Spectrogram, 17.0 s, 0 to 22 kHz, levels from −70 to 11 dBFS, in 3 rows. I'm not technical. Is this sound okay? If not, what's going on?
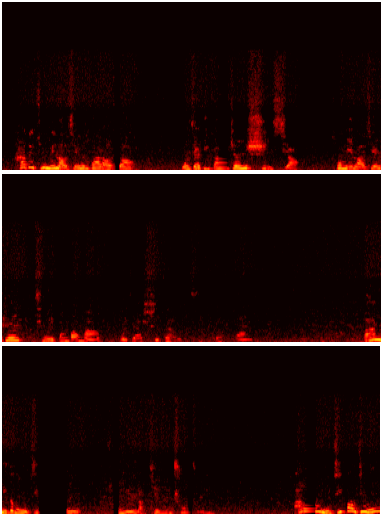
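No. There are several problems.

Noise suppressor artifacts run through the whole clip. A filter pushes the background noise down.

There is also speech cut by the noise suppressor. The same filter mistakes soft parts of speech for noise and turns them down. Soft parts sound swallowed or faint around 0.19 to 1.98 s, 2.69 to 4.42 s, 4.97 to 9.43 s, 11.12 to 14.56 s and 16.33 to 16.74 s.

A burst of packet loss happens at 1.67, 3.25, 13.03 and 14.15 s. Each time, a small piece of audio, between about 0.06 and 0.12 s, goes missing. It is replaced by a brief fading buzz or hiss.

A short concealed packet loss occurs at 7.05 s. A tiny gap of about 0.04 s was patched over, and it sounds like a quick smear or wobble.

A long network dropout likely explains 11.91 to 12.35 s. The sound fades into silence for most of that time. A shorter one, from 15.91 to 16.08 s, is only a fading buzz or hiss. 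In both, audio is lost.

The room noise in the background is normal. It belongs to the room, not to the system.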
